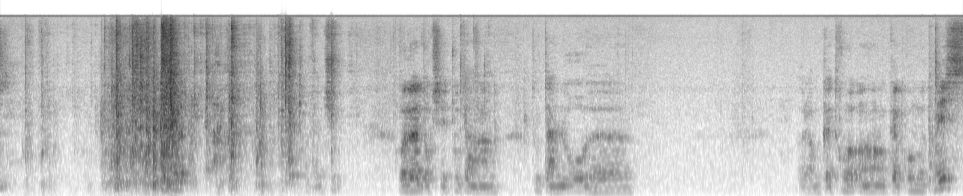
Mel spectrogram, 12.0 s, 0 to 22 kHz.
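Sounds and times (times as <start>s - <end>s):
plastic toy rustling and clattering: 0.0s - 4.5s.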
